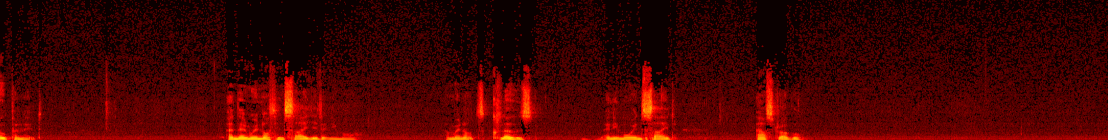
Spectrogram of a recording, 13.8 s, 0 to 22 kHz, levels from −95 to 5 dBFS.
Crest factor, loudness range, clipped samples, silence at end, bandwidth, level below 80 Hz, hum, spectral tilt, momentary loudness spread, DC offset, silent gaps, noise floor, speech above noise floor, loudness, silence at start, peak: 22 dB; 7 LU; under 0.1%; 3.8 s; over 20 kHz; -82 dBFS; none; -4.5 dB/octave; 14 LU; under 0.1%; none; -67 dBFS; 31 dB; -36 LUFS; 0 s; -18 dBFS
